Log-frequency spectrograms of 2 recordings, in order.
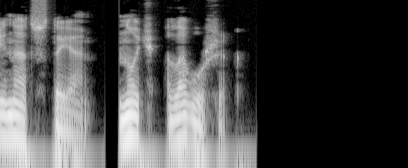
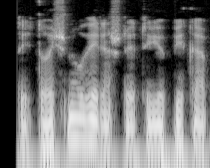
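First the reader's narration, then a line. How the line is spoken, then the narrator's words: Whispered question. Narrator (Russian): шептом спрашивает Том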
